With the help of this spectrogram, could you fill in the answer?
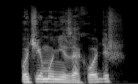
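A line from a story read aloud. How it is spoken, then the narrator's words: Plain. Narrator (Russian): спросил подошедший Муан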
